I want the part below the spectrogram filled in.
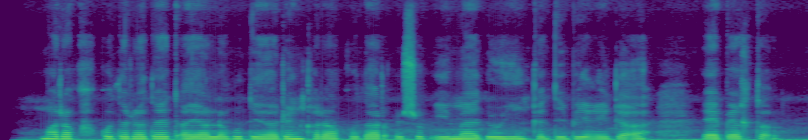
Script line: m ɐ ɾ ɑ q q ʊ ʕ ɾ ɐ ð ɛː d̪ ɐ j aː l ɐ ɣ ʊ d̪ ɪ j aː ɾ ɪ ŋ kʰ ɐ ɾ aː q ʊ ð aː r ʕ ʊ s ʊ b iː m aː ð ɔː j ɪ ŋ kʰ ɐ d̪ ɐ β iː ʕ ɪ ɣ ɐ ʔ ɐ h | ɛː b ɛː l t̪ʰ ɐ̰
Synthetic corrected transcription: m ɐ ɾ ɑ q q ʊ ð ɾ ɐ ð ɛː d̪ ɐ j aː l ɐ ɣ ʊ d̪ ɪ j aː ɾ ɪ ŋ kʰ ɐ ɾ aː q ʊ ð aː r ʕ ʊ s ʊ b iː m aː ð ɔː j ɪ ŋ kʰ ɐ d̪ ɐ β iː ʕ ɪ ɣ ɐ ʔ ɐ h | ɛː b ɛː l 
